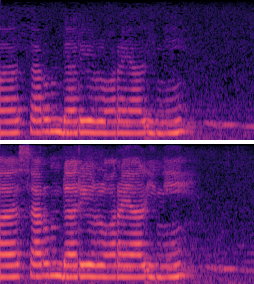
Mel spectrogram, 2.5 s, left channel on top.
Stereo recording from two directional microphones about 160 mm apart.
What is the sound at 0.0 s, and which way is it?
A woman's voice, 15° right (ahead or behind).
